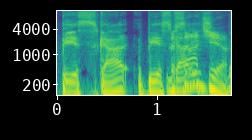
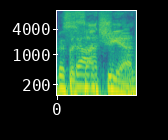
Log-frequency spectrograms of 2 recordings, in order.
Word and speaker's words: Bisaccia: I'm going to butcher this name, but Rich Bisaccia. – Bisaccia.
